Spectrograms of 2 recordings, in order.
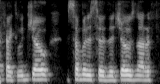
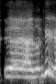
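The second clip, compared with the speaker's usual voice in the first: laughing; 8 semitones higher, 5 dB louder than usual. Real, not acted. Retelling rattlesnake scare.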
